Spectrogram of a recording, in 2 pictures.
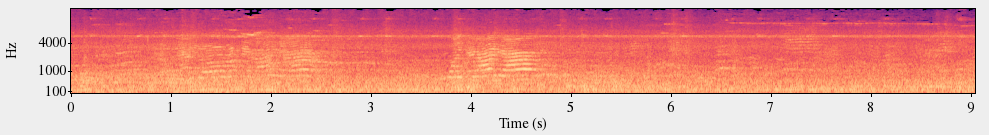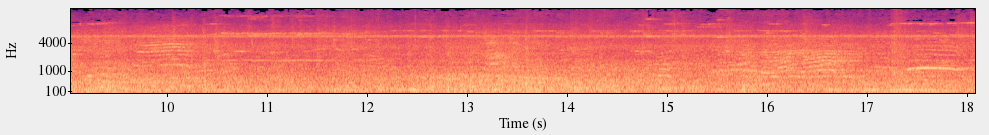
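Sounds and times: bumper cars rolling rumble: 0.0s - 18.0s.

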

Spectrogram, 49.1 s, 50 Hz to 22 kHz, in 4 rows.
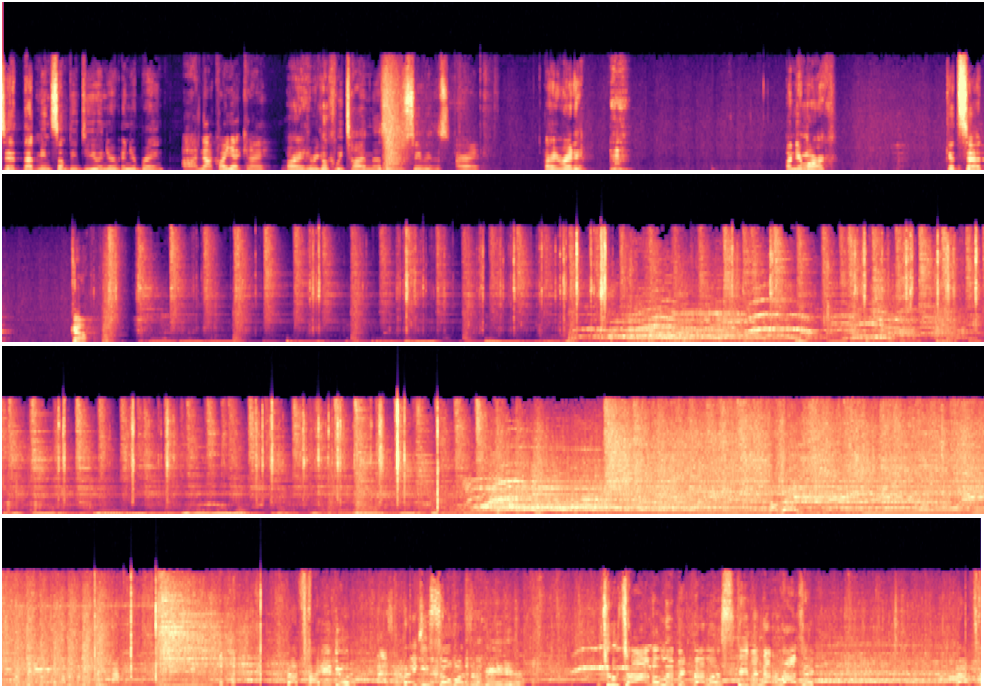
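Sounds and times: band music with stepping bass: 13.6s - 39.6s
puzzle cube clicking: 17.0s - 19.9s, 27.6s - 30.1s
audience whooping and cheering: 19.2s - 25.5s, 26.6s - 28.0s, 28.6s - 49.0s
applause: 19.7s - 24.1s, 30.0s - 49.0s.

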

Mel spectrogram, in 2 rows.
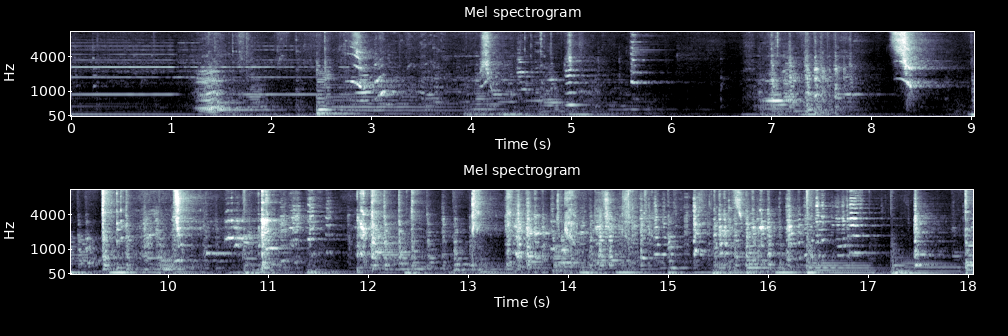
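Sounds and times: improvised bowed string music: 0.0s - 18.0s.

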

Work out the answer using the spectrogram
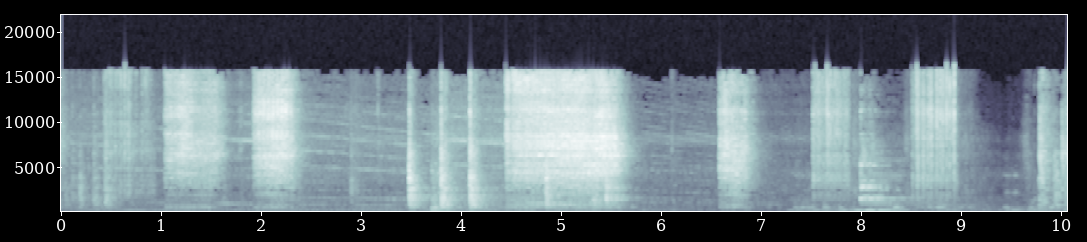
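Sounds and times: welding arc crackling and sizzling: 0.0s - 2.6s, 6.6s - 9.1s.

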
